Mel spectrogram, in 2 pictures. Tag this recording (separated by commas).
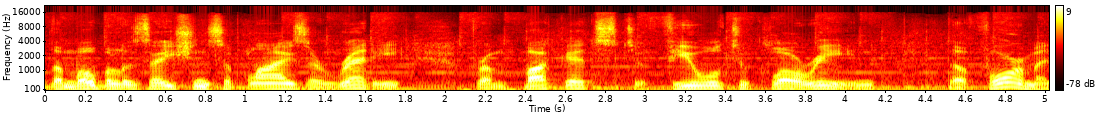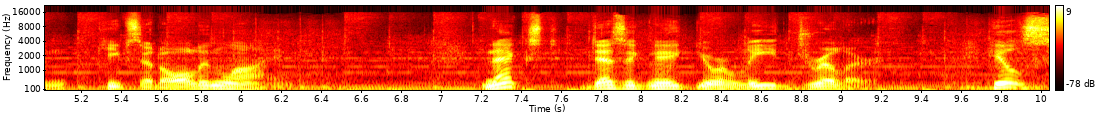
Music, Speech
